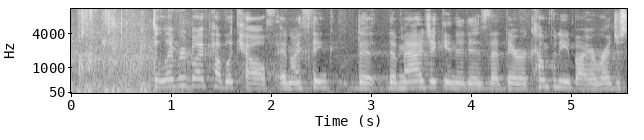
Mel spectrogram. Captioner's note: applause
